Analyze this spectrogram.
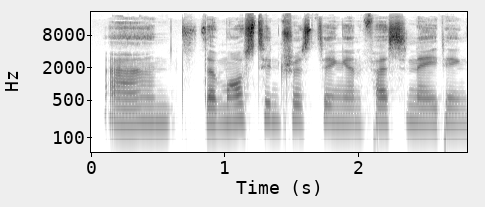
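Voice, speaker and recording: Fairly low-pitched female speech with a Latvian accent, dry and close with no echo, on a very clean recording with a silent background. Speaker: artist vlogger. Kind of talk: casual vlog monologue. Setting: recorded at home late at night.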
